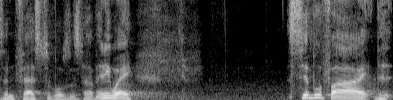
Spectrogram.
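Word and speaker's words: Cymplify: things with bands and festivals and stuff anyway simplify it's spelled cym cliffi right and the cym is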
